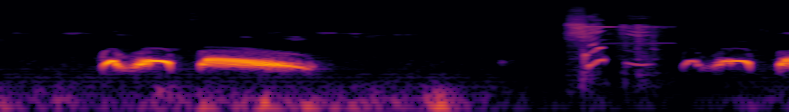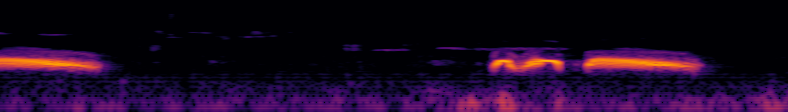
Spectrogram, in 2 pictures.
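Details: Spotted dove cooing to provoke males and females into fighting. Three phrases, each a quick double note followed by a longer, lower hollow coo, with a sharp click sounding between the first and second phrases.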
